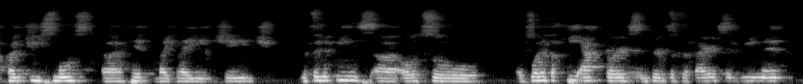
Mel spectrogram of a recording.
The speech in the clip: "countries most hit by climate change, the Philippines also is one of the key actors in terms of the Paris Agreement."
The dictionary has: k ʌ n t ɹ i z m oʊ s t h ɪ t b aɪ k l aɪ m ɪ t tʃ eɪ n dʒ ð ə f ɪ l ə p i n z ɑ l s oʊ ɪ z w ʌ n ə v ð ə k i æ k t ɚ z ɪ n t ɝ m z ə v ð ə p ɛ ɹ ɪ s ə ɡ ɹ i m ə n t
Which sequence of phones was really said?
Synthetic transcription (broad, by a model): k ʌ n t ɹ i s m oʊ s t h ɪ t b aɪ k l aɪ m ɪ t tʃ eɪ n dʒ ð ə f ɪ l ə p i n s ɑ l s oʊ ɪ s w ʌ n ə v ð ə k i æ k t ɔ s ɪ n t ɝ m s ə v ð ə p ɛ ɹ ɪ s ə ɡ ɹ i m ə n t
